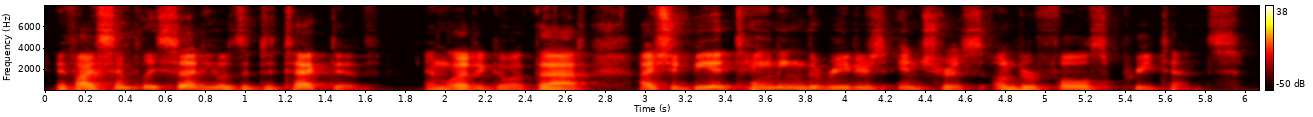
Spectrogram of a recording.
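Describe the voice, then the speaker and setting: A man reading a story aloud as theatrical audiobook narration, with a wry, expressive storytelling manner. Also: a little high, fast. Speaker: story reader.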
